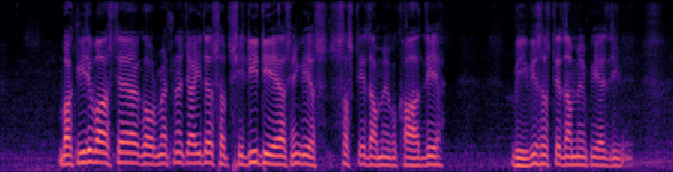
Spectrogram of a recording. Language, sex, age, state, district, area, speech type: Dogri, male, 60+, Jammu and Kashmir, Samba, rural, spontaneous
